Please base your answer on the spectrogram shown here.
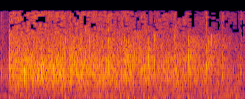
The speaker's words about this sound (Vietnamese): Cho anh chàng pháo tay.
